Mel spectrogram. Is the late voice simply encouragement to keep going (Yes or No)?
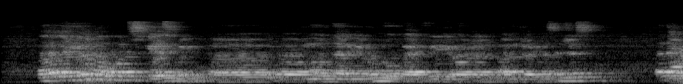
Yes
